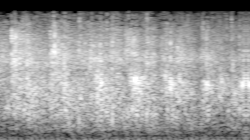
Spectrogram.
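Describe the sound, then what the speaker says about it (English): Audience applauding at a public service superannuation fund event, a brief burst of steady clapping from a crowd, fairly even throughout with no voices on top. "A round of applause, kindly."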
